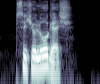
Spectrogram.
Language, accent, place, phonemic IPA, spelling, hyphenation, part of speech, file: German, Germany, Berlin, /psyçoˈloːɡɪʃ/, psychologisch, psy‧cho‧lo‧gisch, adjective, De-psychologisch.ogg
- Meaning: 1. psychological (referring to psychology and psychologists) 2. synonym of psychisch (“mental, psychic, psychological”)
